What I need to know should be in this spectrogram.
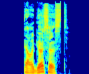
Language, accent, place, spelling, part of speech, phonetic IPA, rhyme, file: German, Germany, Berlin, ergössest, verb, [ɛɐ̯ˈɡœsəst], -œsəst, De-ergössest.ogg
- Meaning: second-person singular subjunctive II of ergießen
